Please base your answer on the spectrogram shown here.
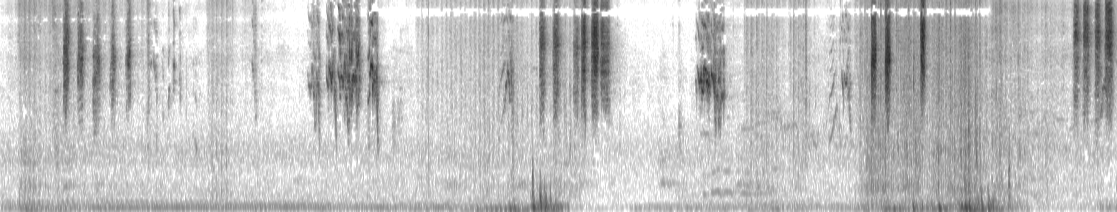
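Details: Budgerigars giving harsh, noisy squawking bursts in irregular clusters separated by short pauses, with a steady low rumble underneath.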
